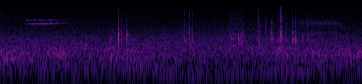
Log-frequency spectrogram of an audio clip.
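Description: Outdoor ambience with a bird giving a short high call about half a second in and again near the end, and a scatter of light sharp clicks in between, the loudest a little over two seconds in.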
